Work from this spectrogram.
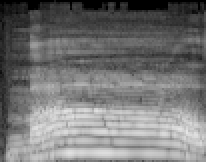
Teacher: Como este A aqui é mais demorado, ele é um som mais forte e este U aqui é o som mais fraco. Então é a vogal e a semivogal.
